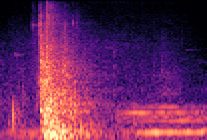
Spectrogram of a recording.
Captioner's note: door slamming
